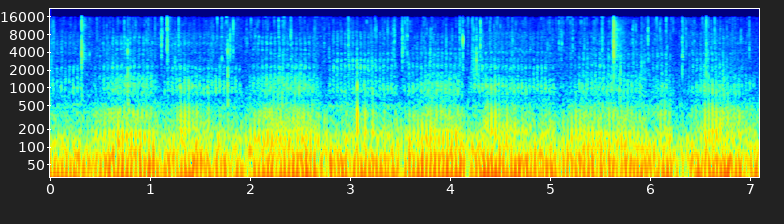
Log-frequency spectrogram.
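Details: Close, strong purring from a domestic cat, a vibrating low drone with regular breath-paced swells, set against sharp pops of a crackling fireplace.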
